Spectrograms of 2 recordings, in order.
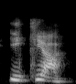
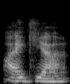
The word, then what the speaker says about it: IKEA: IA or IKEA as some pronounce it that way invest in renewable energy, sustainable materials and and a circular kind of economy practices.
